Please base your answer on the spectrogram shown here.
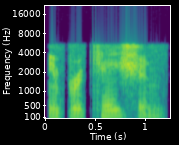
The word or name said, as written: imprecation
